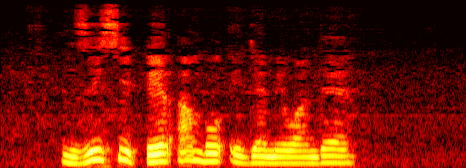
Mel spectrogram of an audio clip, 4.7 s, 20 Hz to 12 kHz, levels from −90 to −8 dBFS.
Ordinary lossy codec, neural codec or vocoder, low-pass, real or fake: AAC, 32 kbps; none; 10.8 kHz; real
